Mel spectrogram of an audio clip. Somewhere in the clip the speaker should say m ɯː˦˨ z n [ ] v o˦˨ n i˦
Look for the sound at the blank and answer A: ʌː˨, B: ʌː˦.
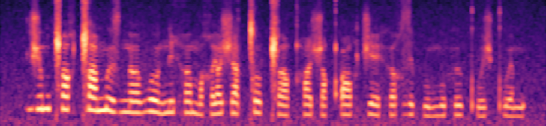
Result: A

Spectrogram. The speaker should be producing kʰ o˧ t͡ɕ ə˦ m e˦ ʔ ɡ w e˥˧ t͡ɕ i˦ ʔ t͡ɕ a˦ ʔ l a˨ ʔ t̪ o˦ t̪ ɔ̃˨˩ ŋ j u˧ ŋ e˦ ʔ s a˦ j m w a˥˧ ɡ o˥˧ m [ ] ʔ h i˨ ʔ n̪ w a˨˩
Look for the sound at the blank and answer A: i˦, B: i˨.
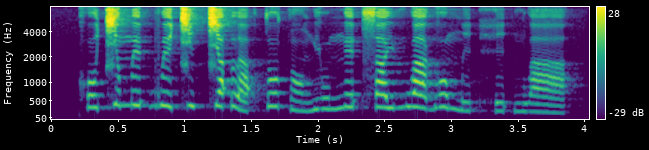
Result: B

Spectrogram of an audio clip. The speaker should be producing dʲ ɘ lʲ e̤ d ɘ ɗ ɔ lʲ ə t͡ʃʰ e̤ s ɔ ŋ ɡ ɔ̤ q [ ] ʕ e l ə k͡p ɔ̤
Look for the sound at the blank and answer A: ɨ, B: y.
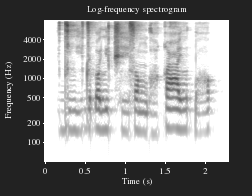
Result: A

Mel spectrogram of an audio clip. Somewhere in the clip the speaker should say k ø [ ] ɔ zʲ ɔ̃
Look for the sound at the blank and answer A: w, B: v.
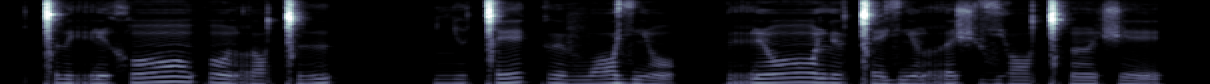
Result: B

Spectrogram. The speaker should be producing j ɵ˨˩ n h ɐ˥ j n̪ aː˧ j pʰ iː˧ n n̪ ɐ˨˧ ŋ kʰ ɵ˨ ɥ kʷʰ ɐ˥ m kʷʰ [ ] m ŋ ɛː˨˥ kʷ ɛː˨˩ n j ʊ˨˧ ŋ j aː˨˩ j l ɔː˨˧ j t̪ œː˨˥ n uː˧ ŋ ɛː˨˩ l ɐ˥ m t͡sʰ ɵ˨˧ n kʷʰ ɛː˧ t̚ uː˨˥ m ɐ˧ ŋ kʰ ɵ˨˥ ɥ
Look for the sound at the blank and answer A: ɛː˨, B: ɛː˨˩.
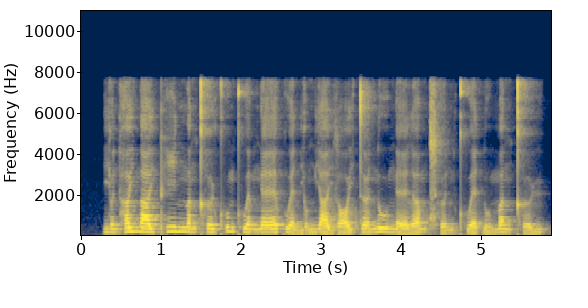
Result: A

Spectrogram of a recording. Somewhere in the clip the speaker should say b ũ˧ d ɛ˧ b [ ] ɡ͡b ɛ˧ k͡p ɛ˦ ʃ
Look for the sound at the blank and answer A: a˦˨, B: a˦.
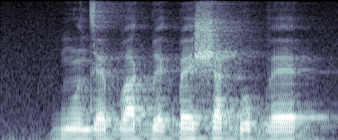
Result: B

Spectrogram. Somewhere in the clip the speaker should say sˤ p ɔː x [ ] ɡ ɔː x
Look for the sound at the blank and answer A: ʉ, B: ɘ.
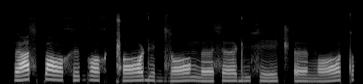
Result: B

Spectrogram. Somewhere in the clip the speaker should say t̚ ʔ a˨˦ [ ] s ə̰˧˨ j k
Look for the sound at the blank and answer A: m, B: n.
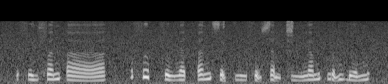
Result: B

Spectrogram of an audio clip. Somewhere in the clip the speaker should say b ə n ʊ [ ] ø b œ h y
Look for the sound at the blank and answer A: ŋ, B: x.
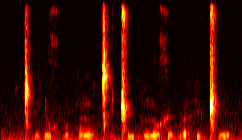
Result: B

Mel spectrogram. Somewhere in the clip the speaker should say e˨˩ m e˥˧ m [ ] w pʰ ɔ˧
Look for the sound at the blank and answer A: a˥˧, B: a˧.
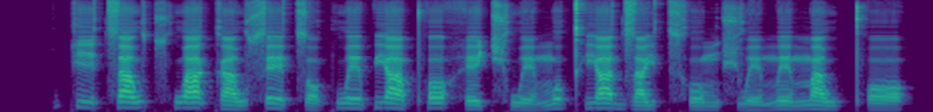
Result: A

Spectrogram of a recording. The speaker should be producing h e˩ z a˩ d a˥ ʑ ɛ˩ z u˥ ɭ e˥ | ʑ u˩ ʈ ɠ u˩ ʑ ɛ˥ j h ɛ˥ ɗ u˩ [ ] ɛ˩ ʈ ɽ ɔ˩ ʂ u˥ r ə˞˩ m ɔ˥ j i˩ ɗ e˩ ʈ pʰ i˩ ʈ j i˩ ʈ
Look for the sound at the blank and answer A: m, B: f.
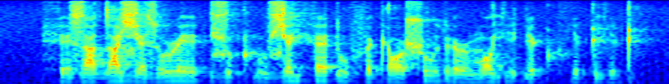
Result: B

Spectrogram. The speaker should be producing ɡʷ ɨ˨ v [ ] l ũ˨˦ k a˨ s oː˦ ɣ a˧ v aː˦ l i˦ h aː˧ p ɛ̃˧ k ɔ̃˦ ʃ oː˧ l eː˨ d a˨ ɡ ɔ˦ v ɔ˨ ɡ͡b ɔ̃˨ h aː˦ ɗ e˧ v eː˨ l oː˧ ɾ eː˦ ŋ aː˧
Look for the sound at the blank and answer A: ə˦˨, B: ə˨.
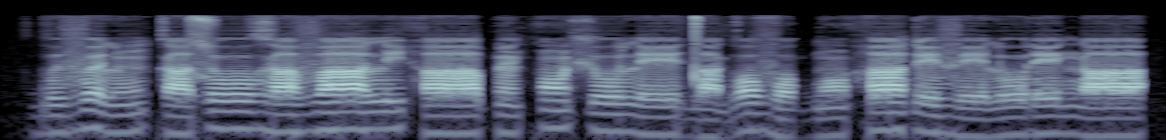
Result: A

